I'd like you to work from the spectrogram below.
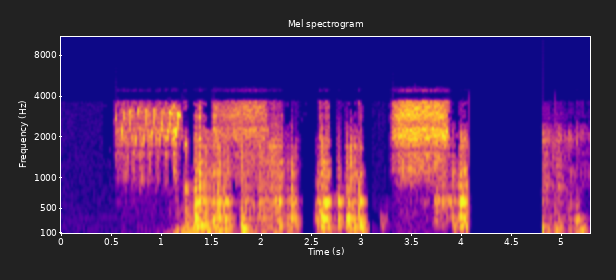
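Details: Two intertwined owlets in a nest box, left alone briefly by the female at night, chittering loudly to each other: harsh, raspy, buzzing bursts, one long stretch of about two seconds, then shorter blasts separated by brief silences.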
